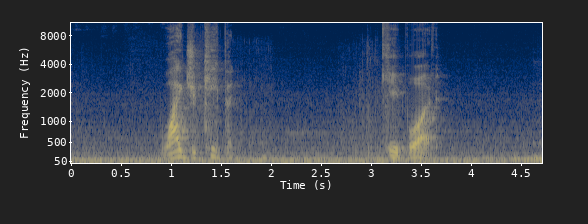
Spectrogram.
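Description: A man speaks briefly in a deep, calm voice.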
